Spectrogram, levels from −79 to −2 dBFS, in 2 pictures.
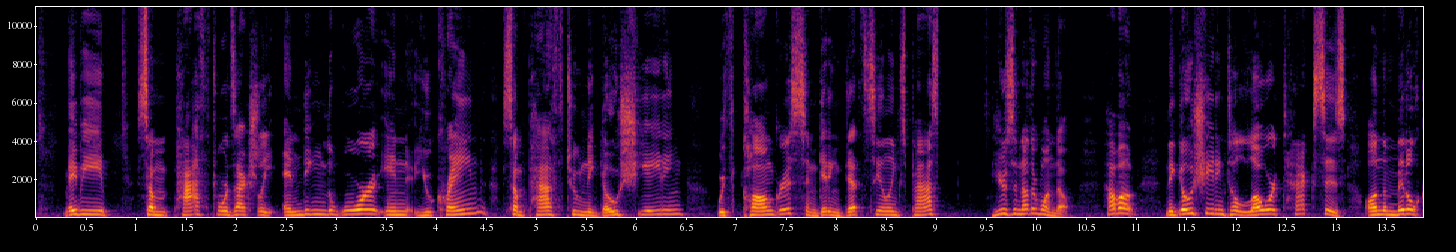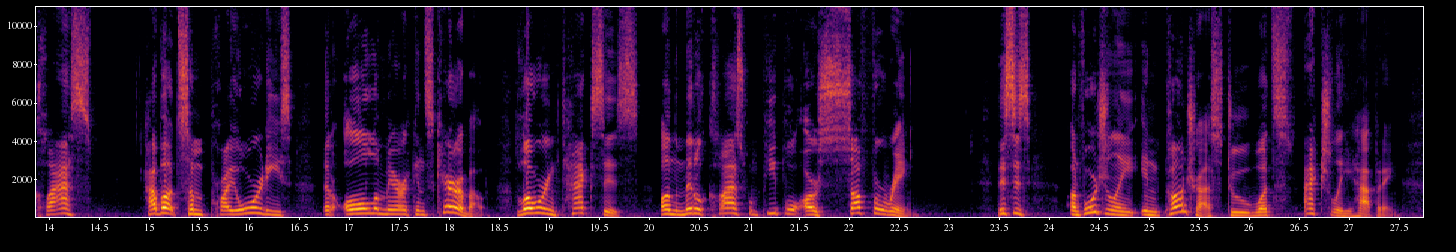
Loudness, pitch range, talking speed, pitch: -21 LUFS, 185-230 Hz, 135 wpm, 205 Hz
